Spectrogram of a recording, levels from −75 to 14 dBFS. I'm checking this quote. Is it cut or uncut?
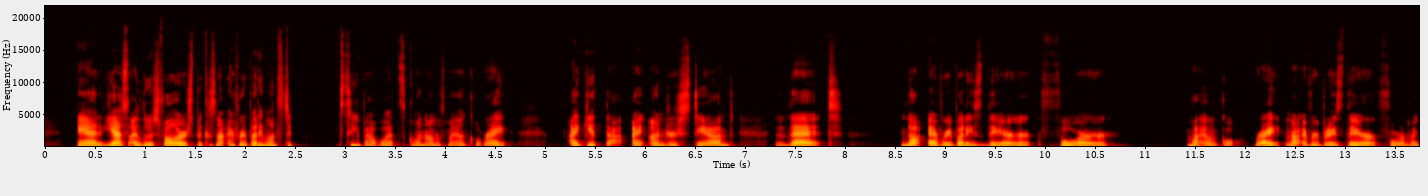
uncut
